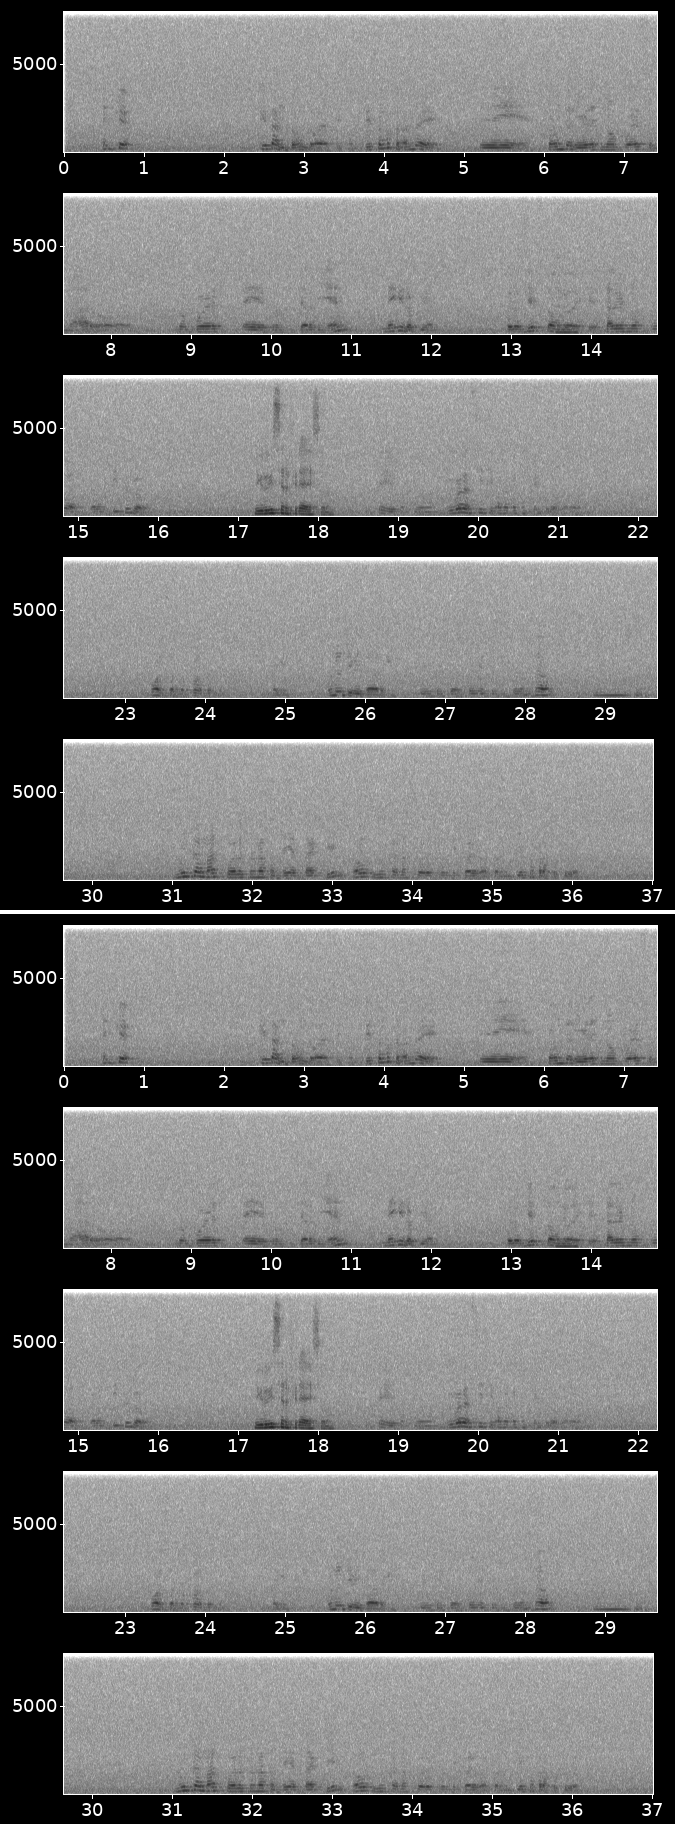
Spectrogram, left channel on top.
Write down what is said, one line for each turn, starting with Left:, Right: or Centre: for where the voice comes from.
Centre: Es que ¿Qué tan tonto es, tipo? Si estamos hablando de eh, tonto a niveles no puedes sumar o no puedes eh, pronunciar bien, maybe lo pienso. Pero si es tonto
Right: Claro.
Centre: de que tal vez no puedas sacar un título,
Right: Yo creo que se refiere a eso.
Centre: sí, porque igual así si no sacas un título, bueno, puedo hacerlo, puedo hacerlo. Ok, una ultimita, ahora que estoy un poquito de sueño, estoy un poquito cansado. Ujú. Nunca más poder usar una pantalla táctil o nunca más poder usar un teclado y ratón. Y piensa para futuro.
